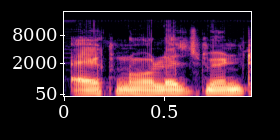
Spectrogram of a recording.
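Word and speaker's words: acknowledgement: देखिए किस तरह से पढ़ा जाता है इसको, AC से क्या होगा एक, और K यहाँ पर साइलेंट है, ठीक है। NO से नौ हो गया, और W यहाँ पर साइलेंट है। LEDG से लेज हो गया। देखिए आप कहेंगे कि D कहाँ गया, D नहीं पढ़ रहे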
